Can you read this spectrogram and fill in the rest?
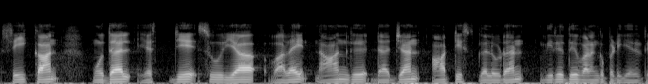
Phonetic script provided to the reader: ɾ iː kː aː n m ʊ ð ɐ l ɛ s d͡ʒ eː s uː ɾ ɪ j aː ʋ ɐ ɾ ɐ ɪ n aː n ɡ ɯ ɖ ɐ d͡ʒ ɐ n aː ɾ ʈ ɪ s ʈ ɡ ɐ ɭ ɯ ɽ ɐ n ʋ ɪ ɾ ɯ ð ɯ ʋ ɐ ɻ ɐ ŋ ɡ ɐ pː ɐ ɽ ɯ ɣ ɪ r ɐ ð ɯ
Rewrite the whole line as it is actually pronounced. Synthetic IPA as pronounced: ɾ iː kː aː n m ʊ ð ɐ l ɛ s d͡ʒ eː s uː ɾ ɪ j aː ʋ ɐ ɾ ɐ ɪ n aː n ɡ ɯ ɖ ɐ d͡ʒ ɐ n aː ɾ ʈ ɪ s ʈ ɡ ɐ ɭ ɯ ɽ ɐ n ʋ ɪ ɾ ɯ ð ɯ ʋ ɐ ɻ ɐ ŋ ɡ ɐ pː ɐ ɽ ɯ ɣ ɪ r ɐ ð ɯ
